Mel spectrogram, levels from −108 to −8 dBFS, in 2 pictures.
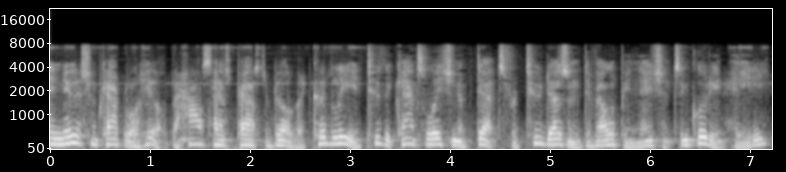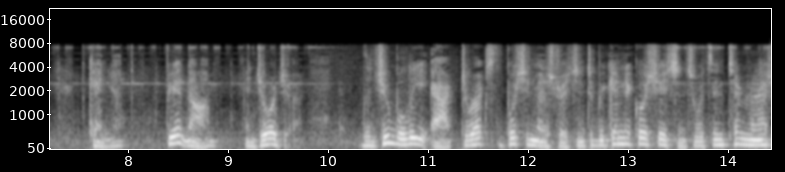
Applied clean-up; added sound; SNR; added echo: neural separator model SepFormer DNS4.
